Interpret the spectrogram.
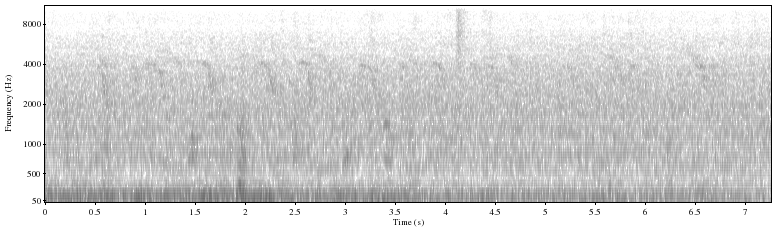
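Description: Several short falling bird calls, mostly in the first few seconds and once more near the end, over a low rumble that fades away.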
